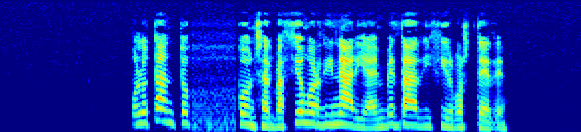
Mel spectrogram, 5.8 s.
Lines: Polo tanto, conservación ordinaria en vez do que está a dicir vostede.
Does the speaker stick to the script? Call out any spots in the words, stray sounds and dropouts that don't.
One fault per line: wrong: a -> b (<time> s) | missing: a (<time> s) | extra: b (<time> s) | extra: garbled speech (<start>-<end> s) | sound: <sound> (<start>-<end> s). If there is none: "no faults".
missing: do que (4.0 s)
